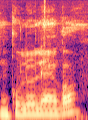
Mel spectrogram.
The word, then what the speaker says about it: Nkulululeko: No, it's pronouncing like this: Nkulululeko.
